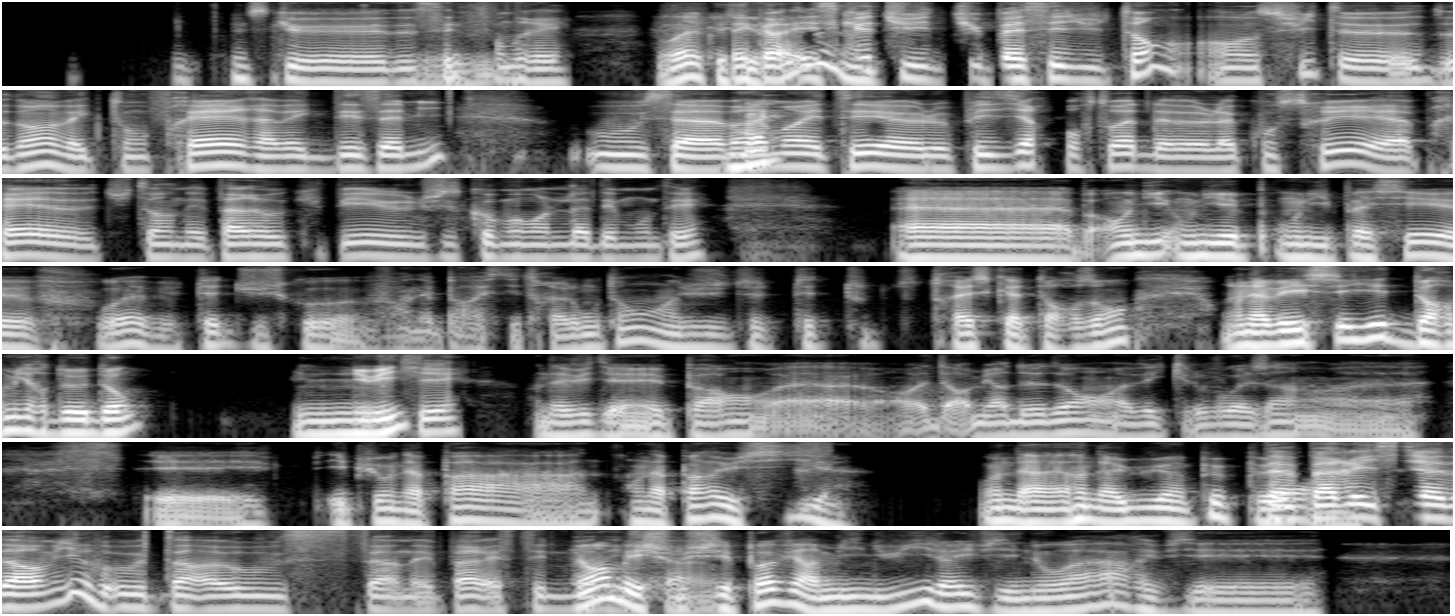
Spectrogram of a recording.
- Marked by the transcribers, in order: tapping; blowing
- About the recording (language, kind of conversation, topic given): French, podcast, Comment construisais-tu des cabanes quand tu étais petit ?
